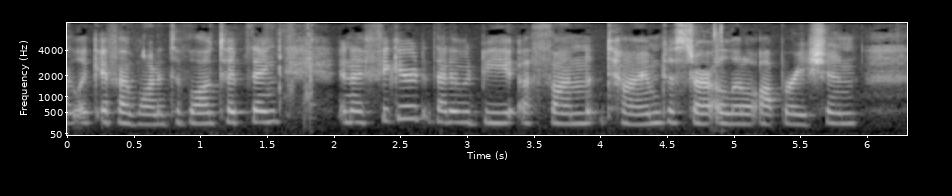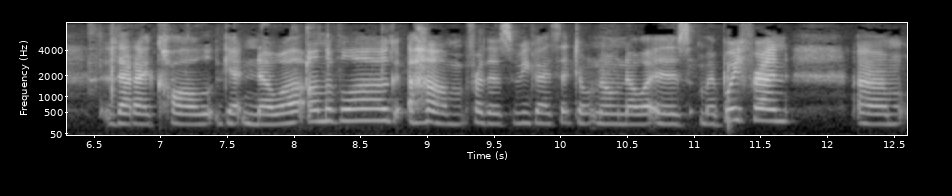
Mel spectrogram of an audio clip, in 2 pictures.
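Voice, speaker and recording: A woman's voice: fairly high pitch, fairly bright tone, a little hiss or hum. Chatty young woman vlogging in her bedroom. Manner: chatty, lots of ums and likes. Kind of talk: casual vlog chat. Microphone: handheld camera at arm's length.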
